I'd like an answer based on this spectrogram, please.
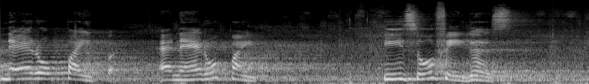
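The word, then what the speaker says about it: oesophagus: Esophagus. O silent, you have to pronounce it as esophagus.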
